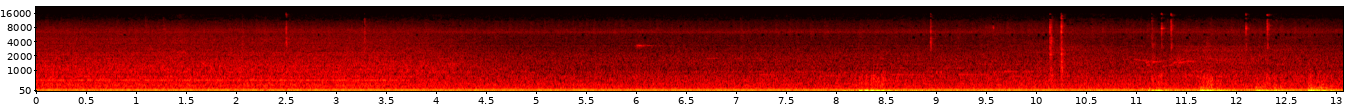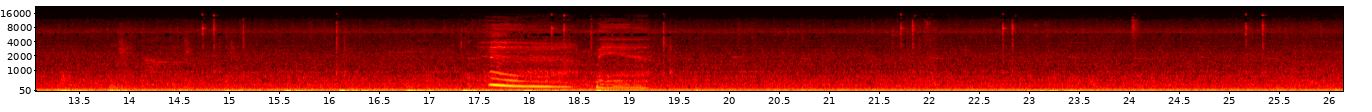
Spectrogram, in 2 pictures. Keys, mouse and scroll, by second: 3.4 middle click, 10.4 k, 15.4 middle click, 18.8 middle click.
